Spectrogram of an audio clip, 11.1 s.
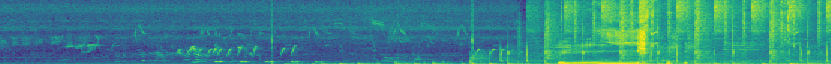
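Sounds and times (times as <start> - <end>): birds chirping: 0.0 - 11.0
thumping bass music beat: 3.8 - 11.0.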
